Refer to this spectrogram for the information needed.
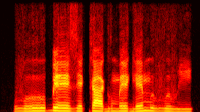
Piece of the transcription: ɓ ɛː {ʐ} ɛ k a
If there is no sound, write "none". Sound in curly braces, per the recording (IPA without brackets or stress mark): z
